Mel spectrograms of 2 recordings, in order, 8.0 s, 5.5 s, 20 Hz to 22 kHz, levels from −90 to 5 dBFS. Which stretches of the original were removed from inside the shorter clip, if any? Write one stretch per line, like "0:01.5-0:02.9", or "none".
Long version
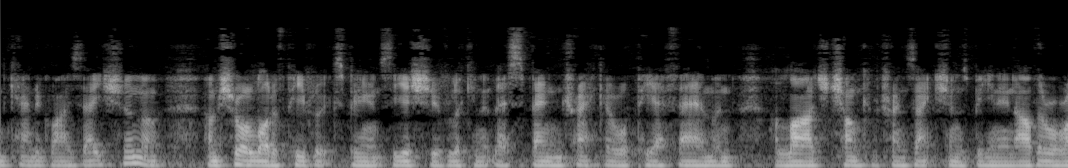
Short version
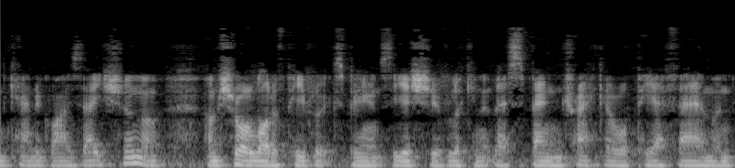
none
